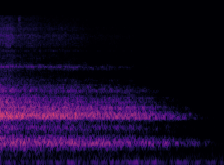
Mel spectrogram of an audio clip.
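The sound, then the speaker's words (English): A deep breath slowly exhaled during a guided relaxation exercise: one long, soft, breathy whoosh that starts fairly strong and gradually fades away over about two seconds, with no talking. “Take a deep breath again. And exhale.”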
